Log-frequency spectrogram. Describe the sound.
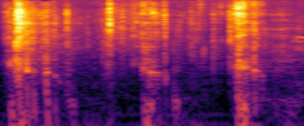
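Crunchy chewing of a food that tastes of oatmeal with sugar: a few sharp, dry crunches stand out from softer mouth noises, fairly quiet overall.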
